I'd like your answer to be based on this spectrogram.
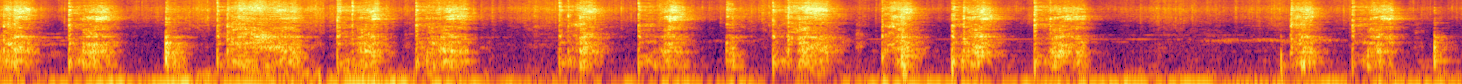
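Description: A utensil stirs sago pearls together with semolina in a pan, scraping and clinking in irregular close strokes over a faint sizzle, with no voices present.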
